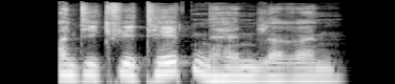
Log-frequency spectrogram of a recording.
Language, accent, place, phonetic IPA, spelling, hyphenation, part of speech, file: German, Germany, Berlin, [antikviˈtɛːtn̩ˌhɛndləʁɪn], Antiquitätenhändlerin, An‧ti‧qui‧tä‧ten‧händ‧le‧rin, noun, De-Antiquitätenhändlerin.ogg
- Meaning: female equivalent of Antiquitätenhändler (“antique dealer”)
